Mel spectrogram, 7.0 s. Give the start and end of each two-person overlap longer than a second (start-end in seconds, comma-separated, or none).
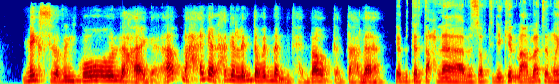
none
